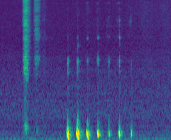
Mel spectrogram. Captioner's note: Ketawa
